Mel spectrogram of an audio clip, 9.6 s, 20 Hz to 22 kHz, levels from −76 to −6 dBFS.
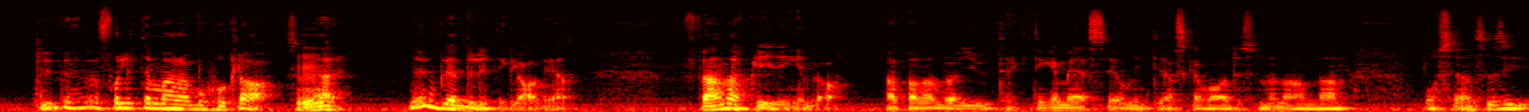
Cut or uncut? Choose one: cut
